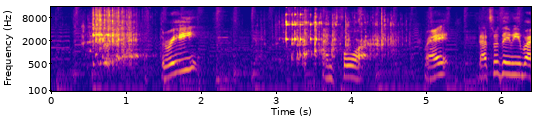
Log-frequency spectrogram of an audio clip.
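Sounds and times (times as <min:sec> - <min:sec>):
cocktail liquid poured from a shaker tin into a glass: 0:00.4 - 0:01.4, 0:02.7 - 0:04.8
speech: 0:01.5 - 0:02.2, 0:03.7 - 0:06.3.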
